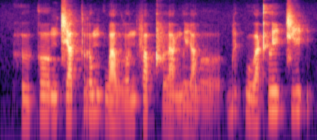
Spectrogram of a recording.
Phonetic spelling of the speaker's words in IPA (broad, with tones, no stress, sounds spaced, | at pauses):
h ɯː˩˦ k ɤː˧ ŋ t͡ɕ a˦˥ t̚ k r o˥˩ m k w a˧ w l o˦˥ n f a˦˥ p̚ kʰ l a˩˦ ŋ l i˨˩ a̯ w ɤː˨˩ | b e˦˥ k̚ w u˩˦ a̯ kʰ l i˥˩ ʔ t͡ɕ i˥˩ ʔ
